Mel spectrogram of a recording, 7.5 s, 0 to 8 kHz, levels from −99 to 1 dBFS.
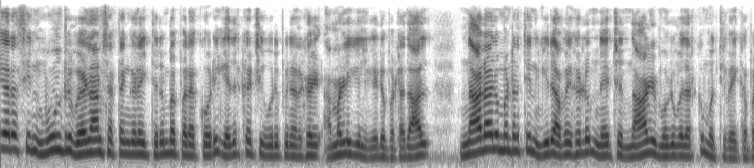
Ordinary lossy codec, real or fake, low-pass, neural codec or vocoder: none; fake; 7.2 kHz; codec, 16 kHz, 16 kbps, FunCodec, trained on Chinese and English, 50 frames a second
